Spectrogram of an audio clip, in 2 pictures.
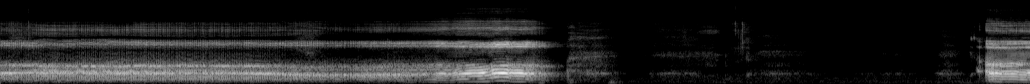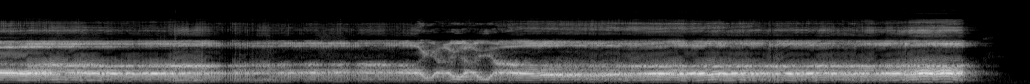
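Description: Two long, drawn-out, rumbling tonal burps, each lasting several seconds, separated by a brief pause: prolonged belching.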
